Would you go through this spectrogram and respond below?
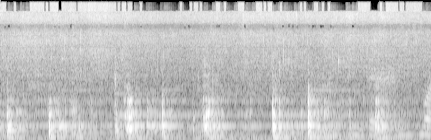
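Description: Carrots stir-fried in a pan for beef lo mein: a steady sizzle with repeated scraping, tossing strokes of a utensil at an irregular rhythm, close and moderately loud.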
